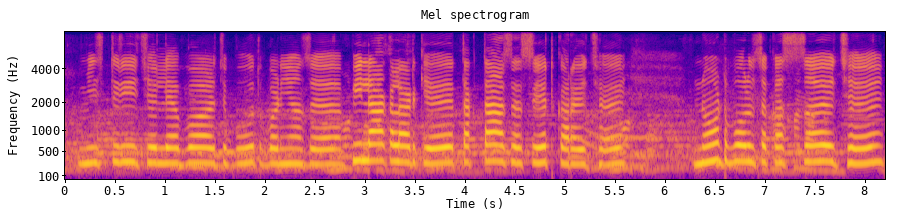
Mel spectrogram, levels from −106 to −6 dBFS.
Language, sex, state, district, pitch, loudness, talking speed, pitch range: Maithili, female, Bihar, Saharsa, 290 Hz, -21 LUFS, 145 wpm, 275-305 Hz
